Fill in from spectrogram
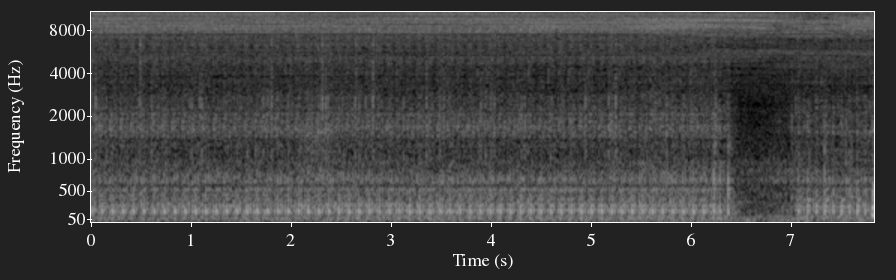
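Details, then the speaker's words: Wilesco D455 toy steam engine, tablet-fired, reversed direction: quick even light chuffing, no knocks or hesitation, runs either way straight away; normal running in reverse. "goes the other way. straight away. Left, right. Don't matter which way you go."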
